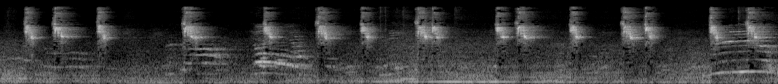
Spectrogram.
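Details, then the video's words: Lure recording of a house sparrow nestling: rapid series of shrill, high chirps, often paired, steady through the clip, with some faint rising whistles and a low background murmur. "Suara anak burung greja untuk mikat"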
